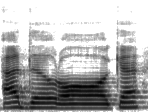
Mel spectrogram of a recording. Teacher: دال حروف قلقلہ سے ہیں، ساکن خوب واضح کریں گے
